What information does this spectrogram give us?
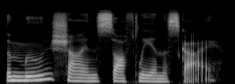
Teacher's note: We identify that da-dum pattern. It's an unstressed syllable followed by a stressed one, which we know is the iamb.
